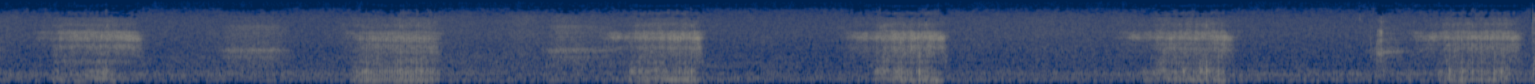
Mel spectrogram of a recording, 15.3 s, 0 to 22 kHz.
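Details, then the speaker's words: Sleeping King Charles spaniel snoring, its usual sounds: steady rough, rattling bursts at about 23 per minute in a quiet room. "are you sleepy are you sleepy yes but are you snoring with your eyes open yes uh"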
